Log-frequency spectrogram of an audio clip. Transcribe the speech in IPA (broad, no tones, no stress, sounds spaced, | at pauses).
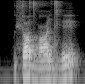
ç o dˤ o̤ ʕ i dʱ e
